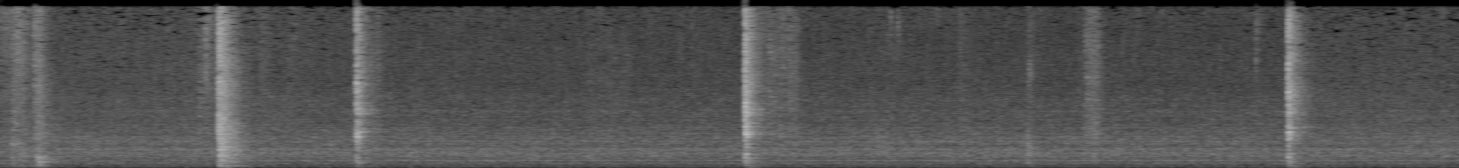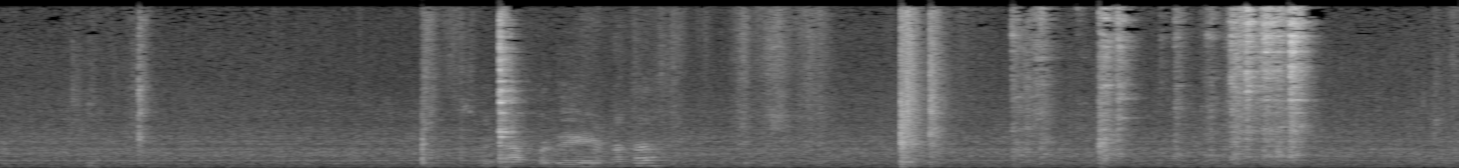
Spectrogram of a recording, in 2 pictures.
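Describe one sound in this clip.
A metal ladle clinks against the side of a pot.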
